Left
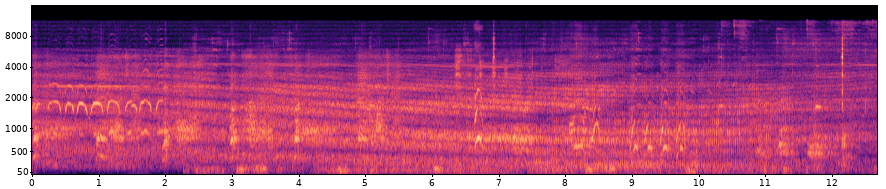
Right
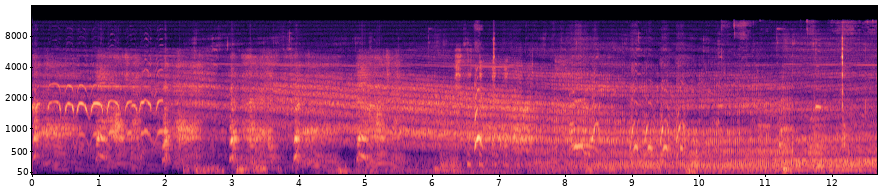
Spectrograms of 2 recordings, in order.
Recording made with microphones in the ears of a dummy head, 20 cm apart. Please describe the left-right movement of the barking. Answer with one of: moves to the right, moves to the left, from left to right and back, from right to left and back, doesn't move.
from left to right and back.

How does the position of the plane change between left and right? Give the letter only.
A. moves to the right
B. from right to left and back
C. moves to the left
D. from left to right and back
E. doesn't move
A.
